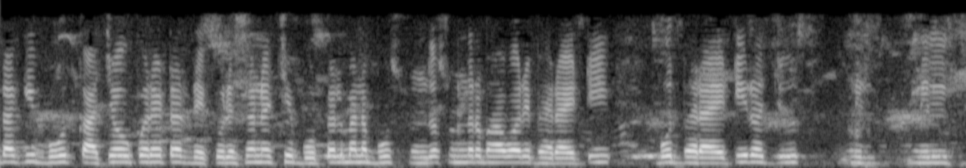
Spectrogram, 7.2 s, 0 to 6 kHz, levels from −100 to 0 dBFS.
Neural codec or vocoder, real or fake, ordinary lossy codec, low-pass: none; real; MP3, 48 kbps; 5.4 kHz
